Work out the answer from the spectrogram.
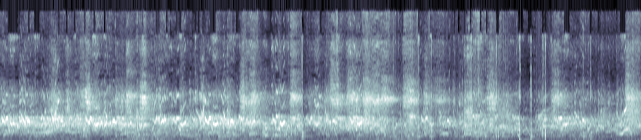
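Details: Budgerigars kept by a hobby breeder chatter nonstop, with many overlapping squeaky warbles and harsh chirps, and a few sharp clicks near the end.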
